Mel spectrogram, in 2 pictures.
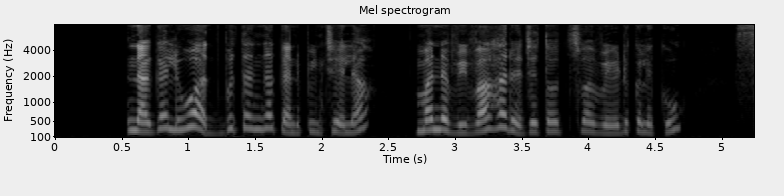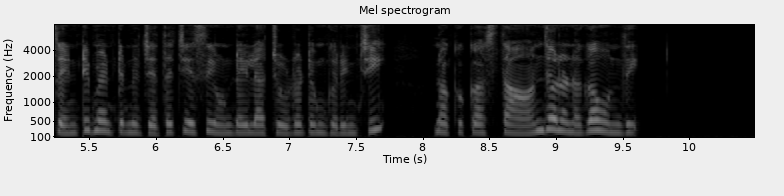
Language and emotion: Telugu, fearful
